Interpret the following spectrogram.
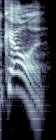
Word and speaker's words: Kellen: What is also a decent step up Pronounced Kellen? Okay, so I was saying it wrong. W. Kellen.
